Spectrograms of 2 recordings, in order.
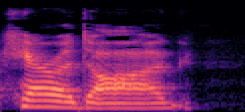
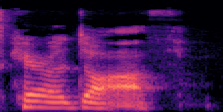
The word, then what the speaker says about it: Caradog: His first name is Caradog. So it looks like Kara Dog, but I believe it's Kara Doth.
